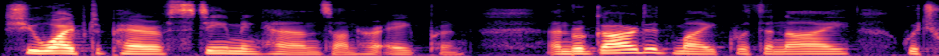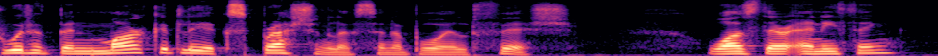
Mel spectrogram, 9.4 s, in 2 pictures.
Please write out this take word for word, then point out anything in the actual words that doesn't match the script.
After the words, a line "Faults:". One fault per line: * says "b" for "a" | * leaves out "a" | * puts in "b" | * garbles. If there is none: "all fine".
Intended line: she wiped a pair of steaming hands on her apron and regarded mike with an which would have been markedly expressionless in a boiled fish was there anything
she wiped a pair of steaming hands on her apron and regarded mike with an eye which would have been markedly expressionless in a boiled fish was there anything
Faults:
* puts in "eye"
